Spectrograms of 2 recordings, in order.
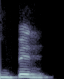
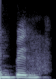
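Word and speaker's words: been: student b n but it pronounced as bin like we have dust bin similarly bin are you getting my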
